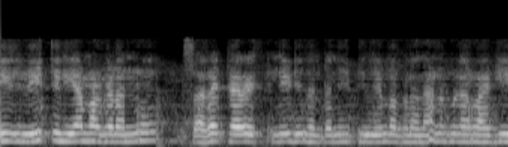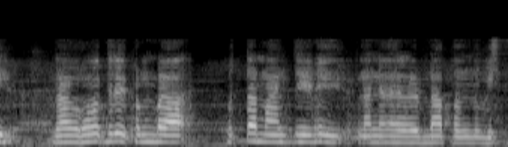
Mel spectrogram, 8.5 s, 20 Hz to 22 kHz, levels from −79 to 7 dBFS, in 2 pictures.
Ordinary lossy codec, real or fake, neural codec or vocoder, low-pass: none; fake; codec, 24 kHz, 1 kbps, SNAC; 7.2 kHz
